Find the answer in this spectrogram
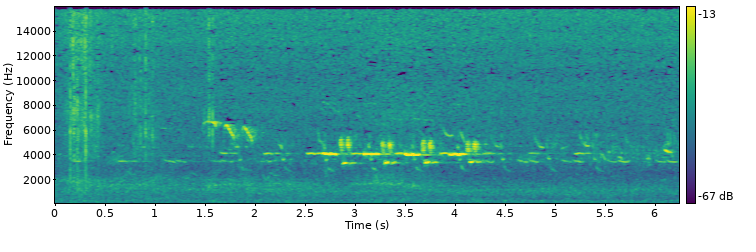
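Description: Faint songbird chirping: quick high chirps and short trills, busiest about halfway through, over quiet outdoor background noise.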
